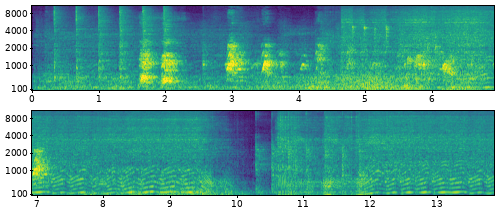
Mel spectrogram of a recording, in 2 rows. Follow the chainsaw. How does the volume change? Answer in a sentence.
The volume of the chainsaw goes up.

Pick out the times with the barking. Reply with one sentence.
The barking can be heard from 1.6 to 7.2 s.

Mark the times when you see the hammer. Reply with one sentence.
You can hear the hammer from 0.3 to 2.1 s, from 4.6 to 6.9 s and from 10.2 to 12.0 s.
